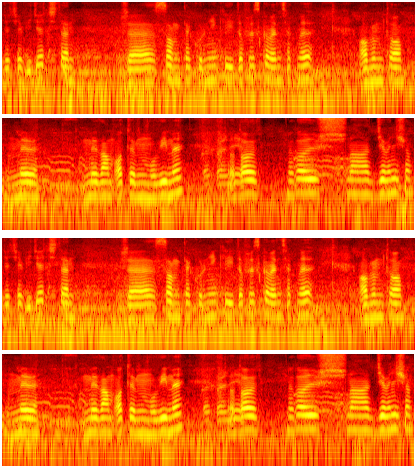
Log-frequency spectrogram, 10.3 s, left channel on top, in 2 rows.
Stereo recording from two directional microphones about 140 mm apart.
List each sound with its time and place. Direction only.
0.0 s speech: 25° left (ahead or behind)
7.9 s speech: 15° left (ahead or behind)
